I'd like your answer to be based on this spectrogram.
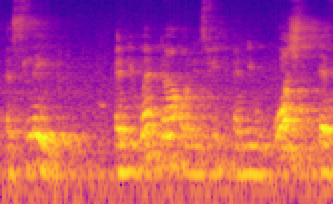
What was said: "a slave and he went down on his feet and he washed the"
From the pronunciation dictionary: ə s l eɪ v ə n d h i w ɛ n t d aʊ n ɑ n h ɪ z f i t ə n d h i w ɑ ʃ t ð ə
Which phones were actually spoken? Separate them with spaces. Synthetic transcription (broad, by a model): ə s l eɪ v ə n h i w ɛ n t d aʊ n ɑ n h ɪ s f i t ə n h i w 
